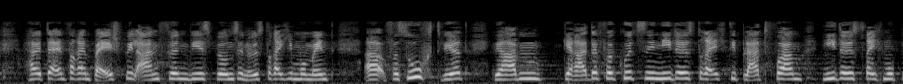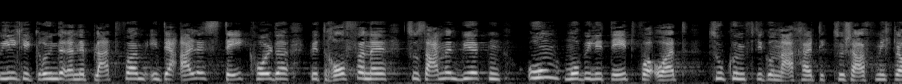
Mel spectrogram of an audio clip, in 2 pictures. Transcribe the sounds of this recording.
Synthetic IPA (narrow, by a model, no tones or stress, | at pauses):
hɔʏtəæɪnfaχæɪnbaɪʃpiːlʔanfyːɐnviːɛsb̥æɪʊnsɪnøːstəʁaɪçɪmːomɛntʔfɛɐzuːxtv̥ɪɐtv̥iːɐhaːbm̩ | ɡ̥əʁaːdəfoːɐkʰʊɐt͡sm̩ɪnːiːdɐøːstəʁaɪçd̥iːplatfɔɐmniːdɐøːstəʁaɪçmobiːlɡəɡʁʏndətæɪnəplatfɔɐmɪndeːɐʔaləsteːkholdɐb̥ətʁ̥ɔfənət͡suzamənvɪɐkŋ̩ | ʔʊmːobiliteːtfoːɐʔɔɐt | t͡suːkʰʏnftɪçʊntna̰ːχhaltɪçt͡suʃafn̩ɪçɡ̥la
